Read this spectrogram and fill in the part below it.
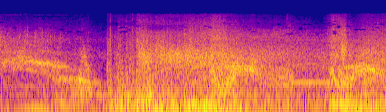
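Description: Bodies thud onto the floor.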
